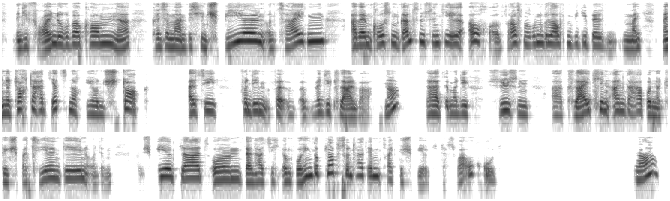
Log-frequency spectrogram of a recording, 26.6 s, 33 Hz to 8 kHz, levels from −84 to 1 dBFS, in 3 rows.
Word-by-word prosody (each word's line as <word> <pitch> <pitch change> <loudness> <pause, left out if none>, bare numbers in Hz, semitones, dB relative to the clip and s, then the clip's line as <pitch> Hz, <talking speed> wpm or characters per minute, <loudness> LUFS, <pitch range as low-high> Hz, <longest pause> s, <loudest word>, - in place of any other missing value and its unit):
wenn 140 - -5
die 165 - -6
Freunde 155 - +1
rüberkommen, 205 +2 +2
ne- 160 +3 0 0.3
können 170 - -5
sie 175 0 -2
mal 160 -2 +1
'n 155 - -5
bisschen 165 0 -6
spielen 255 - +5
und 145 0 -10
zeigen, 255 +10 +1 0.3
aber 190 +1 +5
im 190 0 +2
Großen 215 +1 -1
und 195 - -6
Ganzen 260 +2 +2
sind 220 0 -6
die 215 -2 +1
auch 260 -2 +1
au 120 0 -8
draußen 215 - -2
rumgelaufen, 210 0 -1
wie 205 - -12
die 210 +1 -9
Wilden. 180 -9 -3
Mein 140 +2 -3 0.3
meine 170 +3 +2
Tochter 235 0 +1
hat 215 -2 -3
jetzt 235 0 -2
noch 195 -4 -2
ihren 165 -2 -5
Stock, 250 - +2 0.5
als 185 0 +1
sie 200 -2 -2 0.3
von 205 -1 -1
dem 195 -1 -1
fe - - +1
w - - -8
wenn 175 +4 -5
sie 190 0 -4
klein 125 -4 +3
war, - - -14
ne? - - 0 0.4
Da - - -2
hat 170 -3 +3
sie - - -2
immer 170 +1 -5
die 170 0 -2 0.2
süßen, 175 -6 -3 0.3
äh, 150 -2 -9
Kleidchen 205 +8 +3
angehabt 200 -1 -1
und 155 - +3
natürlich 145 +2 -5
spazieren 190 +9 -3
gehen 200 0 +2
und - - -18
im - - -19 0.4
Spielplatz 205 -2 +4
und 185 +1 +1
dann 150 -1 +4
hat 155 -1 -4
sich 165 0 -16
irgendwo 160 -2 0
hingeploppst 300 - 0
und 255 - -2
hat 255 -1 -5
im 240 0 0
Dreck - - -10
gespielt. - - -10
Das - - -22
war - - -4
auch - - -6
gut. - - -8 1.8
Ja. 235 - +1
195 Hz, 175 wpm, -26 LUFS, 165-220 Hz, 1.8 s, spielen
